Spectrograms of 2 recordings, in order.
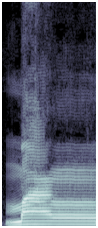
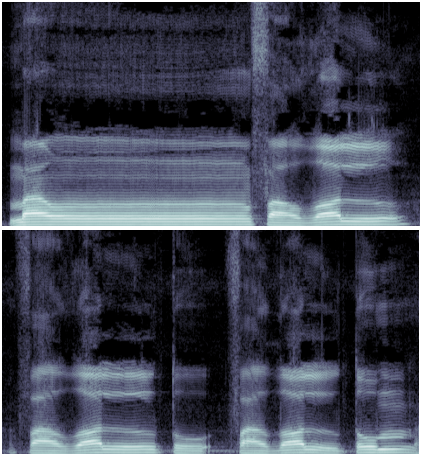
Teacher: Kemudian didengungkan. Jadi di bagian maunya itu suaranya itu kita tahan ya, kita panjangkan sebentar sepanjang 2 harokat.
